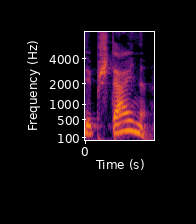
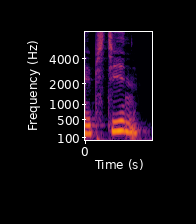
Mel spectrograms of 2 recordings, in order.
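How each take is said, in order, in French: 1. Le nom se prononce à l'allemande. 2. Le nom se prononce à l'américaine. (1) "Nous on dit tous Epstein. Parce qu'en français, on a tendance à prononcer euh, les noms euh, selon leur, leur origine, surtout quand c'est allemand" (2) "on va le prononcer à l'américaine"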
